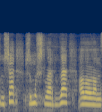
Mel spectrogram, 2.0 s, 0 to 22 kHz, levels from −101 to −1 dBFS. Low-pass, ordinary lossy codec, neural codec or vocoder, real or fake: 7.2 kHz; none; codec, 24 kHz, 1 kbps, SNAC; fake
